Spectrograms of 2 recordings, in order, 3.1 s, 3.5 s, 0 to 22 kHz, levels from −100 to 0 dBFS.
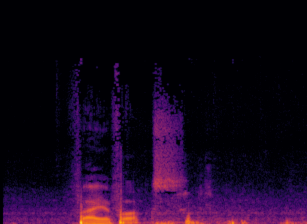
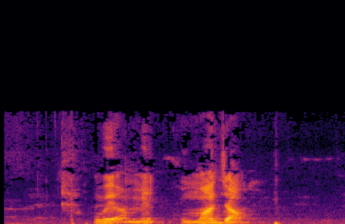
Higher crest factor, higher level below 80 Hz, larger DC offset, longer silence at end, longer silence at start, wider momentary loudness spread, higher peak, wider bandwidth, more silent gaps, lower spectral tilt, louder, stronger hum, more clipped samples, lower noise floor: first, 28 dB vs 22 dB; about the same, -50 dBFS vs -48 dBFS; neither; second, 0.15 s vs 0.65 s; first, 0.8 s vs 0.6 s; first, 23 LU vs 20 LU; second, -4 dBFS vs 0 dBFS; about the same, 12 kHz vs 11.5 kHz; neither; first, -8 dB/octave vs -5.5 dB/octave; second, -30 LUFS vs -20 LUFS; neither; neither; first, -63 dBFS vs -53 dBFS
